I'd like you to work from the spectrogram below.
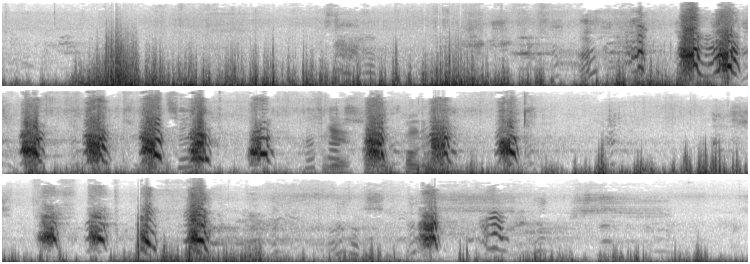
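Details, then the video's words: Eight-month-old male Welsh Terrier, normally quiet, barking frantically with his tail stuck between his legs during a sudden fearful episode, possibly caused by pain. Human speech first, then rapid sharp barks in quick bursts, about a dozen, with short pauses. "Welsh terrier gone crazy...but not in a good way"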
